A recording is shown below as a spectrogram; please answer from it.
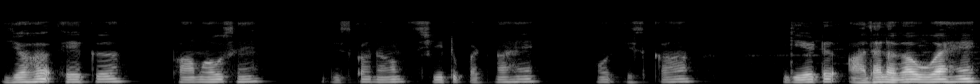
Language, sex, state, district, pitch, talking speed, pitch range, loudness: Hindi, male, Bihar, Vaishali, 115 Hz, 105 wpm, 110-125 Hz, -23 LUFS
